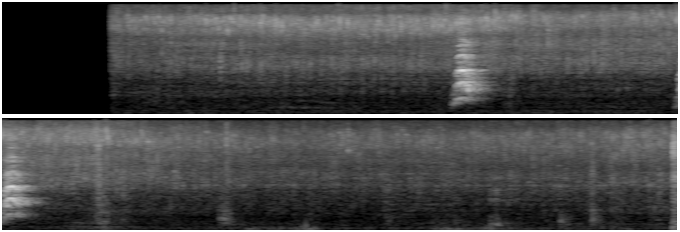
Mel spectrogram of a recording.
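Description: Food sizzling in a frying pan, a steady hiss that starts just under a second in. A dog barks twice, short and loud, about three and a half and five seconds in.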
